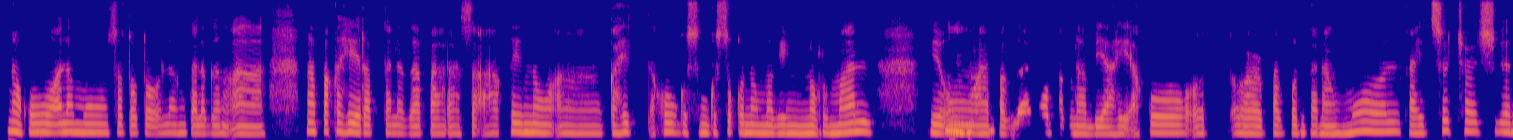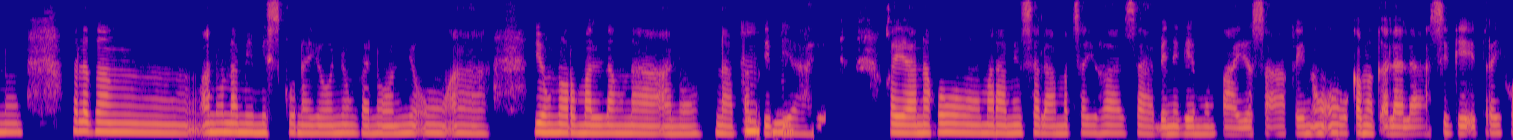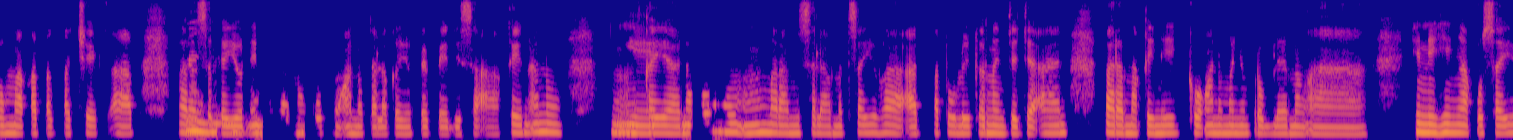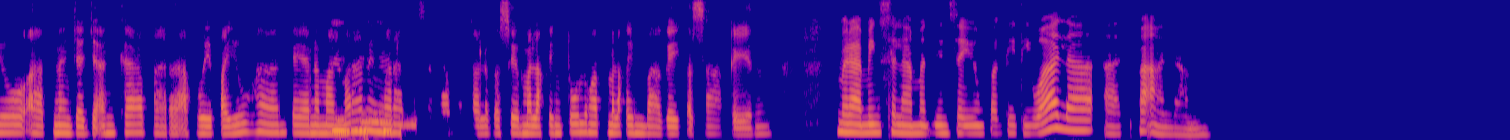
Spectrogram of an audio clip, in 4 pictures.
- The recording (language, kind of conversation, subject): Filipino, advice, Paano ko mababawasan ang stress at mananatiling organisado habang naglalakbay?
- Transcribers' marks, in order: static; distorted speech; tapping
